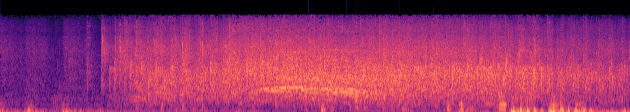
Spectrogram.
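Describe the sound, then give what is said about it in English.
A crowd bursts into sustained applause, many hands clapping in a dense, steady roar that swells after a brief quiet start and holds loud to the end. “Love that clapping.”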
